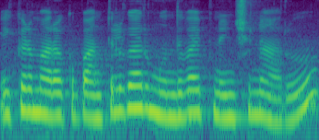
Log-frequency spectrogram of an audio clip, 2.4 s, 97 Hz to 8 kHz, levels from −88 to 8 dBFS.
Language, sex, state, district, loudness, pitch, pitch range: Telugu, female, Andhra Pradesh, Srikakulam, -14 LUFS, 220 Hz, 210-240 Hz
